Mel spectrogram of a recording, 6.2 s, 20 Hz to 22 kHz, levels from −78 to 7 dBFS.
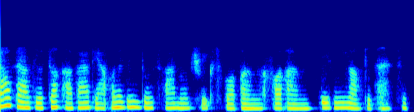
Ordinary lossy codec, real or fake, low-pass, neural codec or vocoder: AAC, 16 kbps; fake; 7.2 kHz; codec, 16 kHz, 0.5 kbps, FunCodec, trained on Chinese and English, 25 frames a second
